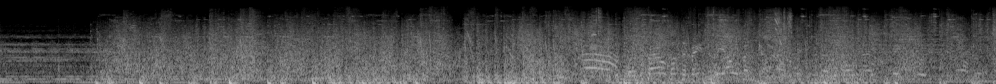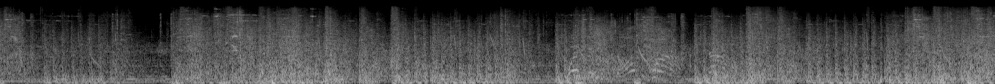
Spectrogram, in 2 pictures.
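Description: Gunshots crack in rapid bursts during a firefight.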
